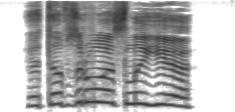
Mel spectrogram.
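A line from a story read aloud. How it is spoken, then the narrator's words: Frightened cry. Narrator (Russian): испуганно вскрикнула Элли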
